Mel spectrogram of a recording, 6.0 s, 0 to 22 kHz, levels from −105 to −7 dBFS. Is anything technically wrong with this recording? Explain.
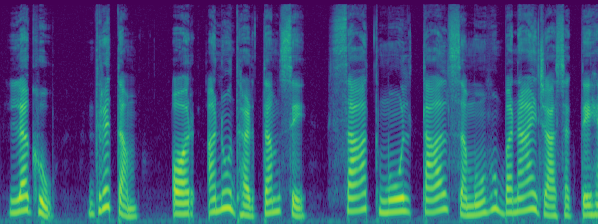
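No, nothing technically wrong can be heard here.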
